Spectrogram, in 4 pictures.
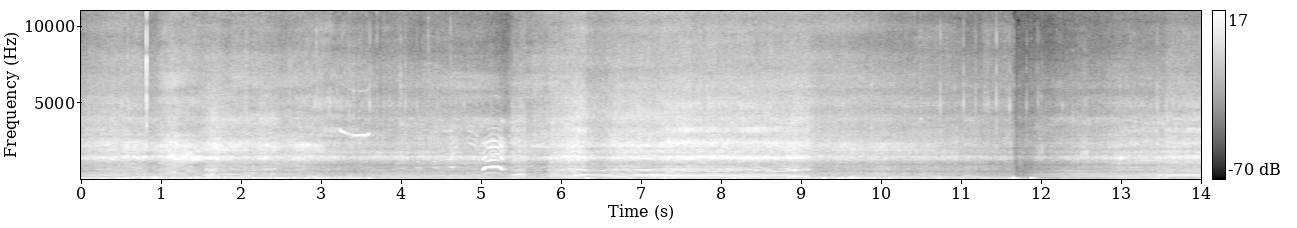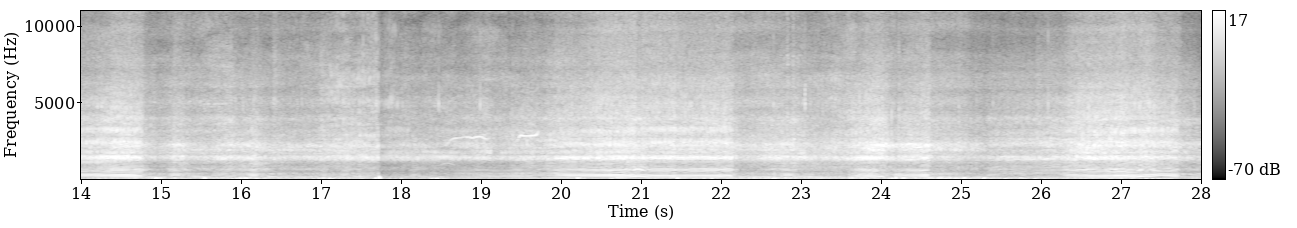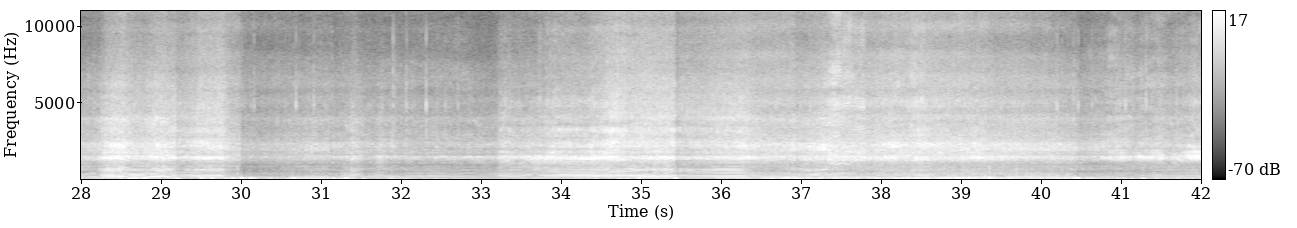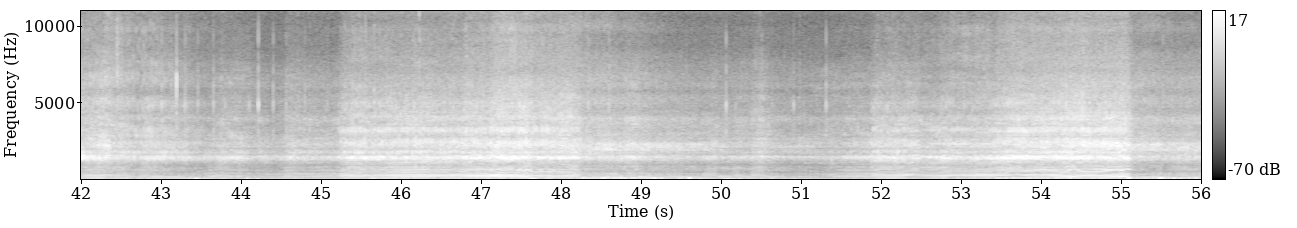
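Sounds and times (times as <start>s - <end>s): motocross bike engine revving: 0.0s - 56.0s
wind noise: 34.2s - 41.6s.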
